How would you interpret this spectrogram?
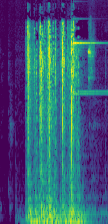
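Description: A quick burst of about five crisp typewriter key strikes in a steady rhythm, followed by the bright ring of the carriage bell, heard up close with no talking.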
